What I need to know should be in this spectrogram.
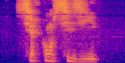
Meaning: inflection of circoncire: 1. second-person plural imperfect indicative 2. second-person plural present subjunctive
- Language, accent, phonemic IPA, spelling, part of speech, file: French, Canada, /siʁ.kɔ̃.si.zje/, circoncisiez, verb, LL-Q150 (fra)-circoncisiez.wav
